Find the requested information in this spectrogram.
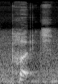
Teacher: it's pronounced towards the back and with your mouth nearly closed. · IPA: [ʊ]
